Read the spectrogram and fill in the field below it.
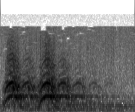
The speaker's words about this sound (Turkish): Köpekler evin etrafında dönmeye başladı.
